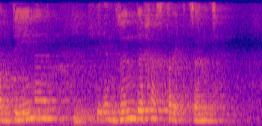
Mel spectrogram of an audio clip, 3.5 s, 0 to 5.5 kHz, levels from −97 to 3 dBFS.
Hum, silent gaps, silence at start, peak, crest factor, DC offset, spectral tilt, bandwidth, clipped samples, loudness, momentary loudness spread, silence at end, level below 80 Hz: none; none; 0 s; -14 dBFS; 16 dB; under 0.1%; -8.5 dB/octave; 5.2 kHz; under 0.1%; -29 LUFS; 12 LU; 0.25 s; -58 dBFS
